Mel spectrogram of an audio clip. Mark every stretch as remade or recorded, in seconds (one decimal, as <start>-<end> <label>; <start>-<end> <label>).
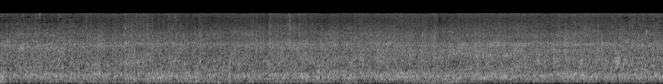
0.0-0.9 recorded; 0.9-1.6 remade; 1.6-2.1 recorded; 2.1-6.1 remade; 6.1-6.6 recorded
